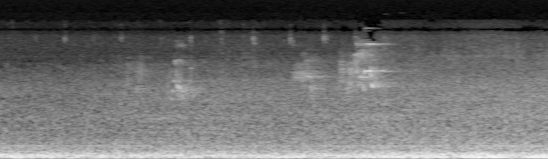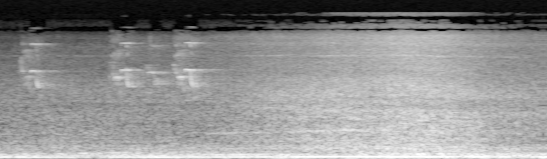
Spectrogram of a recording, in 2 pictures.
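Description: Street ambience: small birds chirping now and then, over a steady low rumble of traffic. Near the end a passing vehicle swells up to its loudest and fades.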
